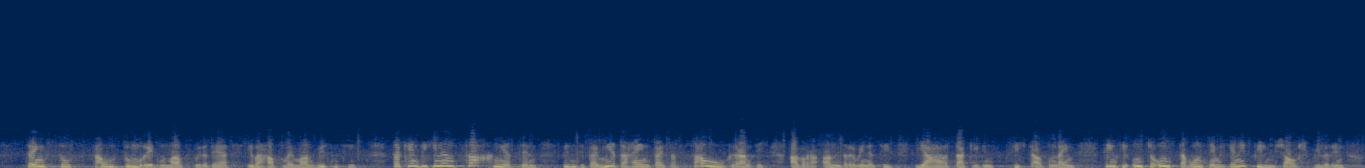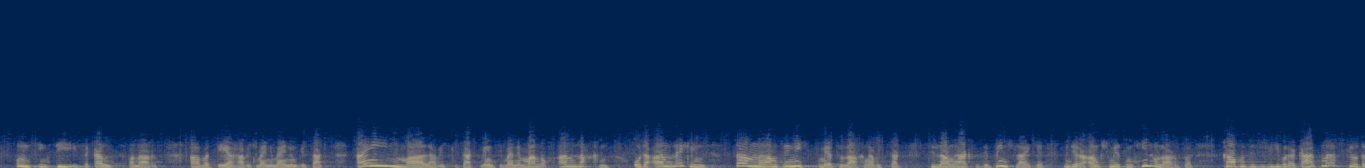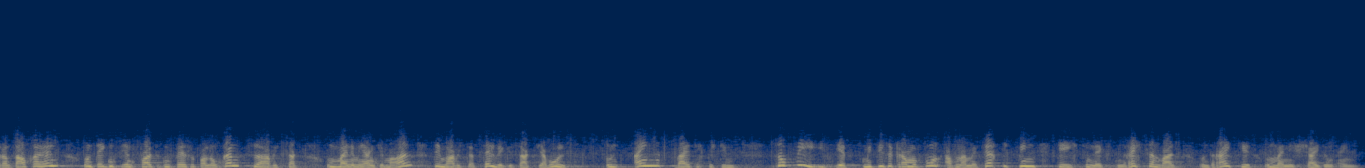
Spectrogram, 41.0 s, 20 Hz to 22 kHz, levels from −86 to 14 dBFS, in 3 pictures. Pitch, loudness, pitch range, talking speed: 235 Hz, -24 LUFS, 200-280 Hz, 215 wpm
